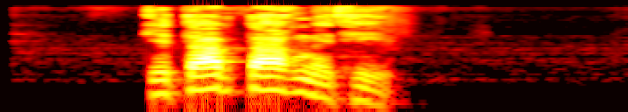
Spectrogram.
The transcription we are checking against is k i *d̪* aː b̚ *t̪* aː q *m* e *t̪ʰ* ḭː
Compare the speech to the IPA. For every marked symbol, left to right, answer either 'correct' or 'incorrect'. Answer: incorrect, correct, correct, correct

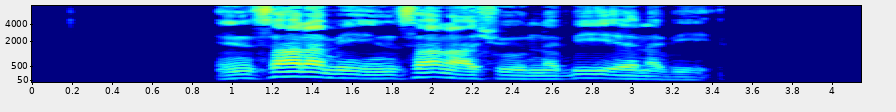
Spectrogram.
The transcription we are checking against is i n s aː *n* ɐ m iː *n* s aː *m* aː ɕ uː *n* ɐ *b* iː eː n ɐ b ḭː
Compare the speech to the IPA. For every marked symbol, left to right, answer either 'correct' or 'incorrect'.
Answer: correct, correct, incorrect, correct, correct

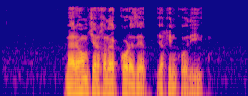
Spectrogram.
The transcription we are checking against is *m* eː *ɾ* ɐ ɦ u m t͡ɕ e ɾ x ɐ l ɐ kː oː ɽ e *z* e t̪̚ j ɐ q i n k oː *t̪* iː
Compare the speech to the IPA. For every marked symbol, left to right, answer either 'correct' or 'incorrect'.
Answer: correct, correct, correct, incorrect

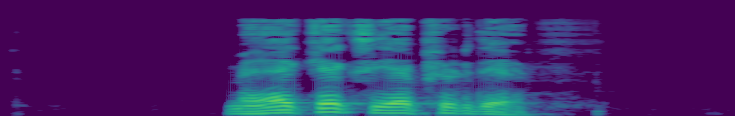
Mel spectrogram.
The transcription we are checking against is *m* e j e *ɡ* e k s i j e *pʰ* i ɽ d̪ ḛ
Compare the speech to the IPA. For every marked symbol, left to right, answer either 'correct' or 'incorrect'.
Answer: correct, incorrect, correct

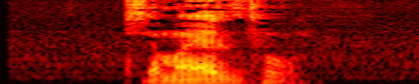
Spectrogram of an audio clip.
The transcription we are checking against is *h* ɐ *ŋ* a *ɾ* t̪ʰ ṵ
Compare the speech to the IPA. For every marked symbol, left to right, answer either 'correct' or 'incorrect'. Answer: incorrect, incorrect, incorrect

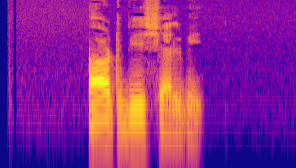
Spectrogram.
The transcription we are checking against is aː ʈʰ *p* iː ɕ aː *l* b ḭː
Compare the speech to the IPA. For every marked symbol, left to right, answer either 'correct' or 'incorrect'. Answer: incorrect, correct

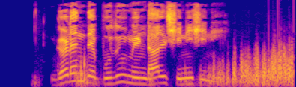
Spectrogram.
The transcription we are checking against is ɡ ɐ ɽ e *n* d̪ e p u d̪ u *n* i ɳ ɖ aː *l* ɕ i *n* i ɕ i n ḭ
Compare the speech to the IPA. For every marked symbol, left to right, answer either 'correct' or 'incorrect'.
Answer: correct, incorrect, correct, correct

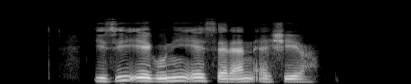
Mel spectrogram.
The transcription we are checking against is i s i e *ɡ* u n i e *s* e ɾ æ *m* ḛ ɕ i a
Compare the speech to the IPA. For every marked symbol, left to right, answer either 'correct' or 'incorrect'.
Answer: correct, correct, incorrect

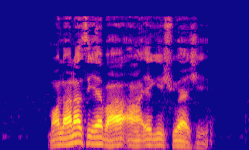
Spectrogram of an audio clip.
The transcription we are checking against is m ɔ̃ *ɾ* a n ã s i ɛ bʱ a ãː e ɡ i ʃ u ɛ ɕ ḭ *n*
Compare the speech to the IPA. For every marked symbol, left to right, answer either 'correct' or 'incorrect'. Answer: incorrect, incorrect

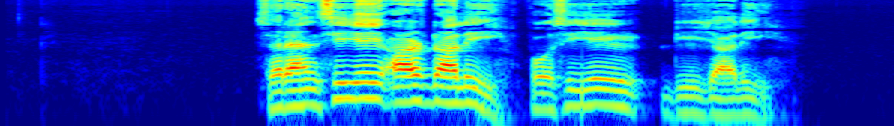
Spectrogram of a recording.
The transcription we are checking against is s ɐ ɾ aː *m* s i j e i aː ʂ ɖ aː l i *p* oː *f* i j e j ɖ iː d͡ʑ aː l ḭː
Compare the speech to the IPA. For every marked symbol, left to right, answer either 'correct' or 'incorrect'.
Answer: incorrect, correct, incorrect

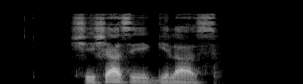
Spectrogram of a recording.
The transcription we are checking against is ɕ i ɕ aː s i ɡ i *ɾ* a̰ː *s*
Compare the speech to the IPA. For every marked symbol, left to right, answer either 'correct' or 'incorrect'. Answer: incorrect, correct

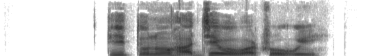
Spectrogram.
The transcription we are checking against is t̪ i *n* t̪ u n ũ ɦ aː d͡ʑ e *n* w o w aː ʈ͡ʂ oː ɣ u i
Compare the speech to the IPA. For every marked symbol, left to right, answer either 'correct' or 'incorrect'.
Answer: incorrect, incorrect

